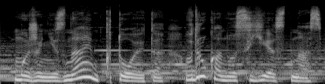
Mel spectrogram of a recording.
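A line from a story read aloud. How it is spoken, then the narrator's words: Grumbling. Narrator (Russian): проворчал Марлин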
